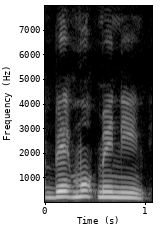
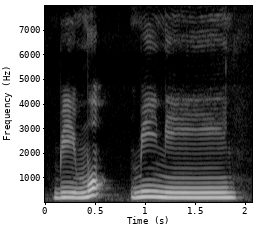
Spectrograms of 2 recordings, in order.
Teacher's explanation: با کے نیچے زیر یعنی کسرہ ہے تو اس کو بی کا ساؤنڈ دیں گے، ای کا ساؤنڈ دیں گے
